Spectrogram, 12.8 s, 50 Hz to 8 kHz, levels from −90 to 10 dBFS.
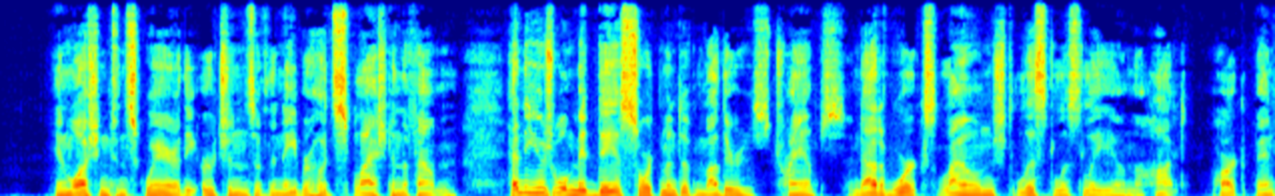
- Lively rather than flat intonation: No, average, 3.2 semitones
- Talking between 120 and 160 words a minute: Yes, average, 145 wpm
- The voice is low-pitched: Yes, low, 120 Hz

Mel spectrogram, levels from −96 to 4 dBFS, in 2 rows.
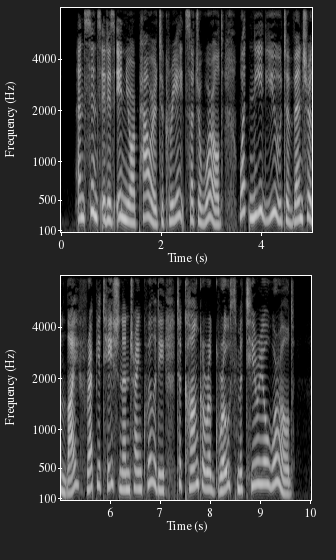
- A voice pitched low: No, high, 245 Hz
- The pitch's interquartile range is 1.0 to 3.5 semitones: No, average, 4.4 semitones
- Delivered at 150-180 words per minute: Yes, average, 160 wpm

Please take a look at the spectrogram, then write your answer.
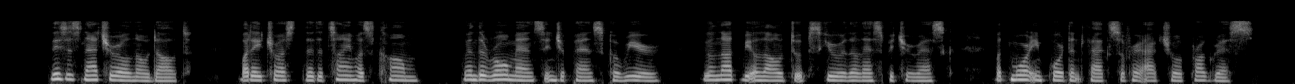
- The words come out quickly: No, average, 170 wpm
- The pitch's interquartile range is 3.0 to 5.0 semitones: No, narrow, 2.6 semitones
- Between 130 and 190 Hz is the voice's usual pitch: Yes, medium, 185 Hz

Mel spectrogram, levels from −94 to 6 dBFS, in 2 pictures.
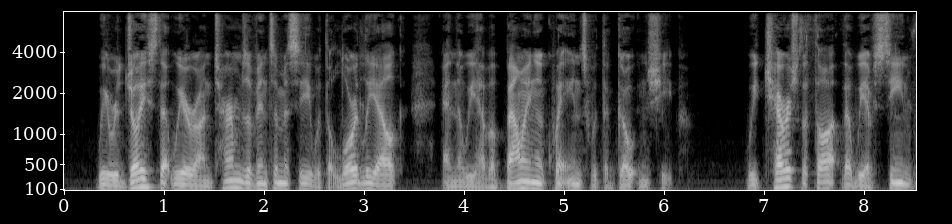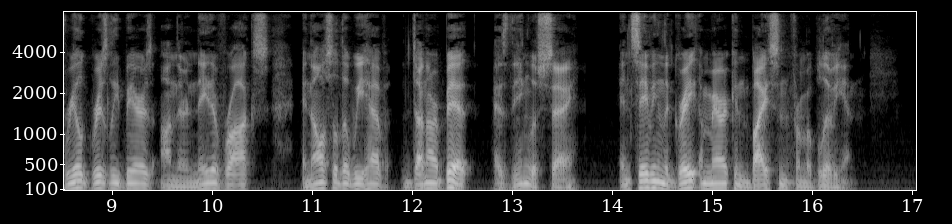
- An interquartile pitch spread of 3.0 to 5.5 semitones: Yes, average, 4.7 semitones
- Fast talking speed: Yes, fast, 210 wpm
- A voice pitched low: Yes, very low, 90 Hz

